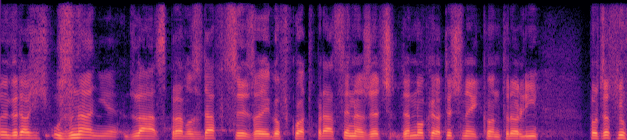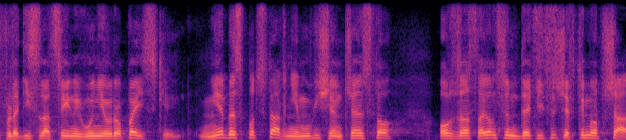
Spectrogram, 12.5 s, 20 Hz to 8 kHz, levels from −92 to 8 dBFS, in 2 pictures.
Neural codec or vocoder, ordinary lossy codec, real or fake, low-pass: codec, 16 kHz, 2 kbps, FunCodec, trained on Chinese and English, 25 frames a second; none; fake; none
